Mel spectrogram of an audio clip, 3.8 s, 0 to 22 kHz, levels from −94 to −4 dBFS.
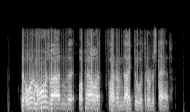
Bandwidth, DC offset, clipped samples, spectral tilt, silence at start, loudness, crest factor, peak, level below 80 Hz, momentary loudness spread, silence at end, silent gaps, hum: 7.8 kHz; under 0.1%; under 0.1%; -6 dB/octave; 0.4 s; -16 LUFS; 16 dB; -2 dBFS; -46 dBFS; 11 LU; 0.45 s; none; none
